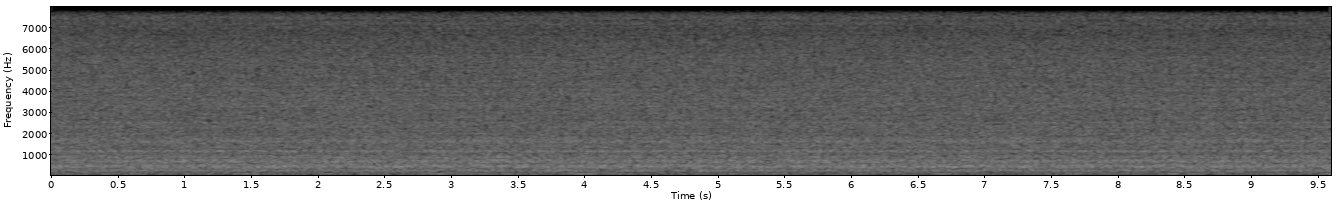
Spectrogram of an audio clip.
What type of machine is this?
fan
